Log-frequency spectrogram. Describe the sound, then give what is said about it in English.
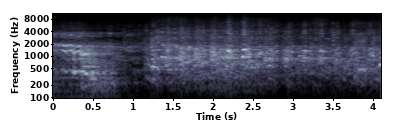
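A horse neighs loudly, a shrill whinny that breaks into a long, rough, shuddering call lasting several seconds, with no one talking. “Great Dane? Sounded like a horse to me.”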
